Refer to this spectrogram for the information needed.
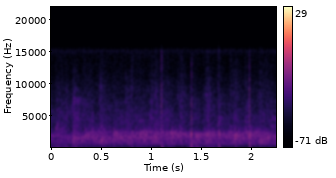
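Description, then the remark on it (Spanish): A church audience in Mendoza, Argentina applauds for the people watching online, a dense wash of many hands clapping with a few sharper individual claps standing out at regular intervals over the steady clatter. “Y todos los que están presentes, ¿qué tal si le damos un fuerte aplauso a la gente que está conectada online?”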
